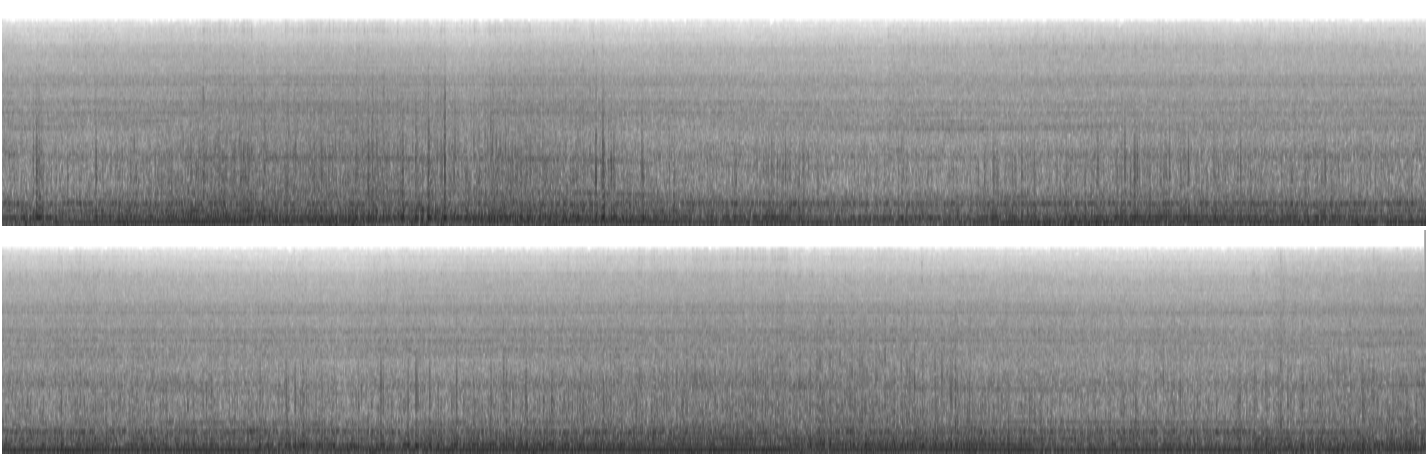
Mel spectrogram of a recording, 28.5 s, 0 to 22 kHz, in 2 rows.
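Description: Kawasaki Versys 1000 SE's inline-four engine running steadily while the motorcycle is ridden, with a constant rush of wind and road noise.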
